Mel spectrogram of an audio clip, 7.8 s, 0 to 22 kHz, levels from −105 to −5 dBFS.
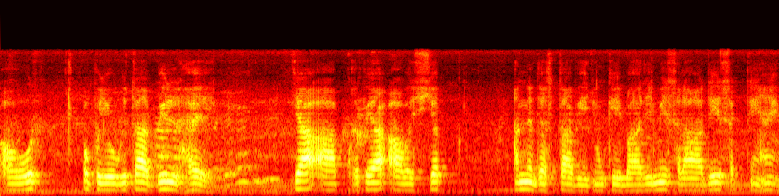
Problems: constant background noise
